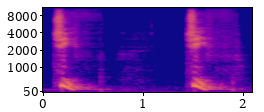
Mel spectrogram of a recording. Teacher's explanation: With a very short e before the unvoiced f.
